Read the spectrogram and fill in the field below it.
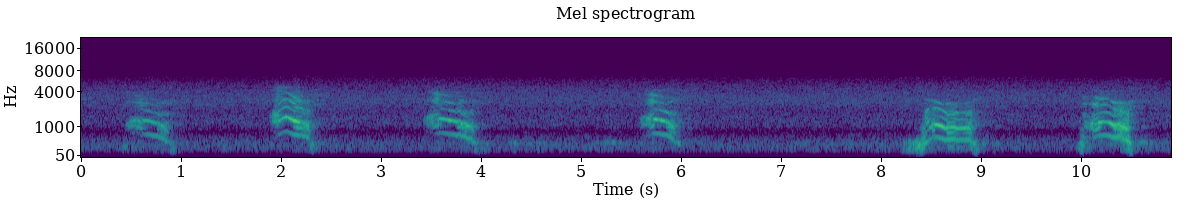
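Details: Iberian lynx meows recorded on 16 June 2023, possibly one to three lynxes: short harmonic, downward-bending mews repeated about every one and a half to two seconds, six calls over a faint steady background hiss.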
